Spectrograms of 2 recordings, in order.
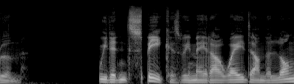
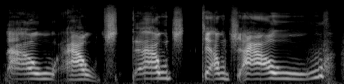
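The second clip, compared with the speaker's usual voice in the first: high-pitched string of yelps; pained cries ending in a long howl; yelling in pain; 5 dB louder, much slower than usual. A narrator's reading. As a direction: yelp repeatedly, stung by the cane. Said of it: "clutching his bottom ... and yelling".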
